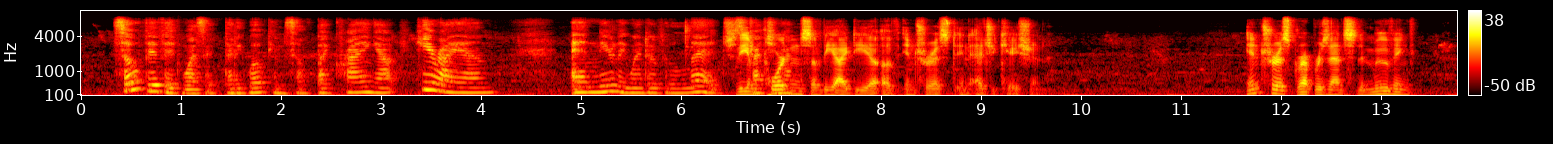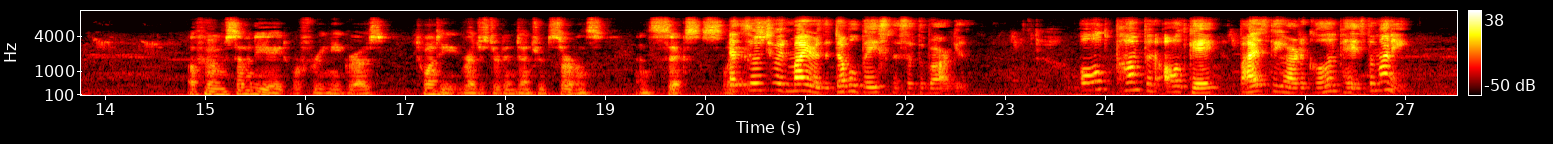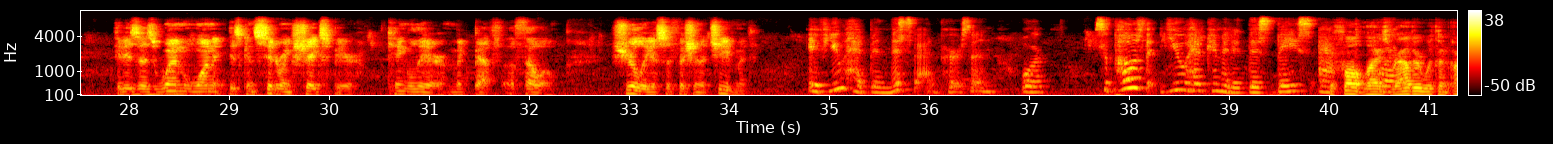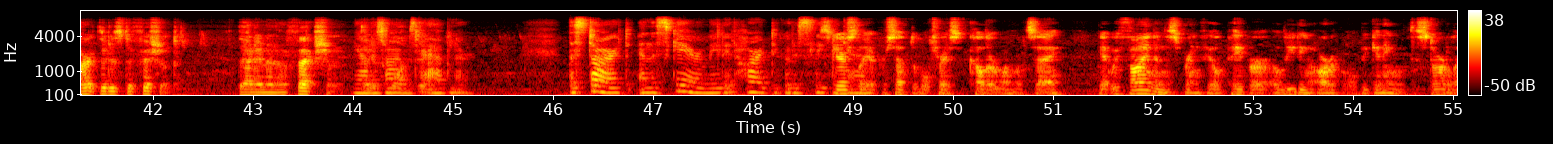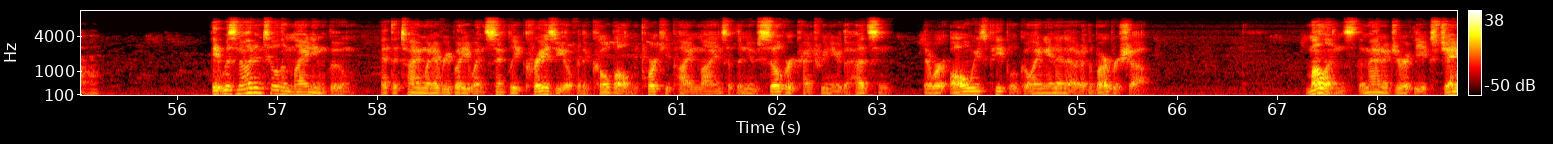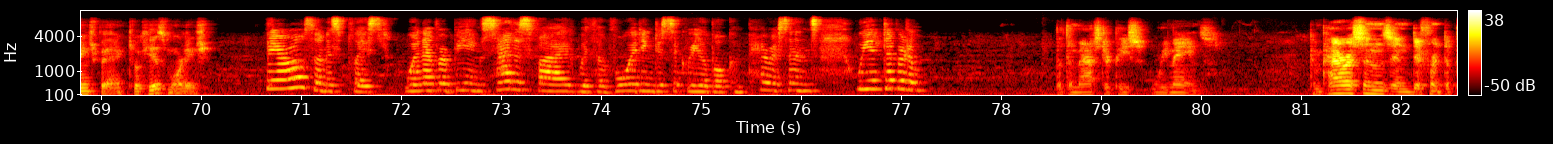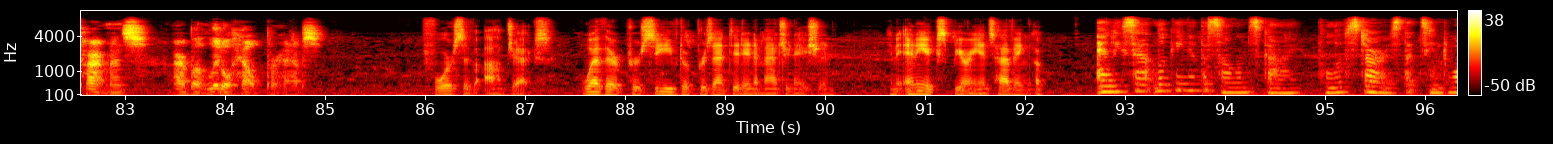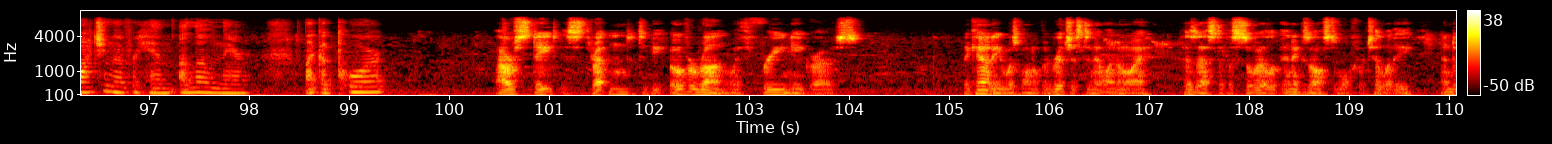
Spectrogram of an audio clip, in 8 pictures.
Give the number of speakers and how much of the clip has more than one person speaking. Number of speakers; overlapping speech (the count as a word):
seven, about 3%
